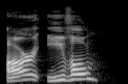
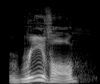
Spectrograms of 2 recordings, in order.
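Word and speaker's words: REvil: Remember R Evil? That big ransomware gang, by the way, I've learned it's pronounced R-Evil, not Reevil, as I was saying.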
